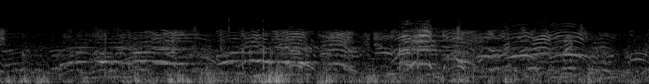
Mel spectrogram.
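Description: Several voices shouting and calling over one another at a soccer game, with no clear words.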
